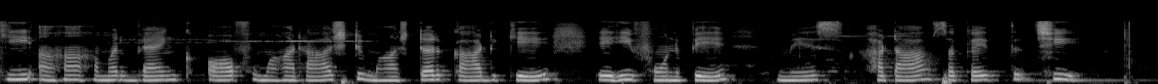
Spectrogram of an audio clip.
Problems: none marked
